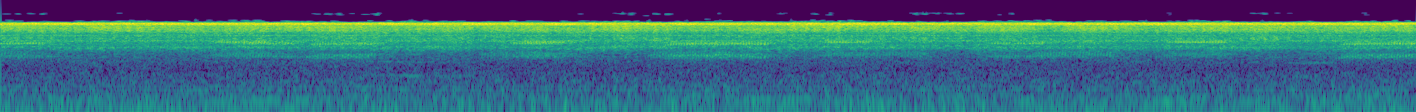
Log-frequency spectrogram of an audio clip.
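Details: Summer night chorus of male cicadas in Georgia, USA, calling at dusk to attract females: a constant high sizzling drone, overlaid by rhythmic pulsed lower calls, like frogs, repeating every second or two.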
